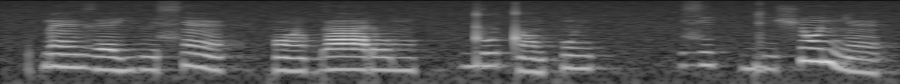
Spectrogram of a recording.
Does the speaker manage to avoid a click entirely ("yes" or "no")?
yes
